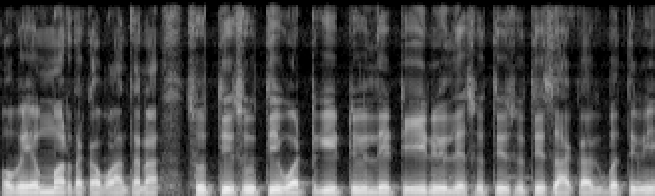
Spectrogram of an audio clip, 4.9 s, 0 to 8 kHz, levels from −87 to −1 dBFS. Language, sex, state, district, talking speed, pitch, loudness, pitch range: Kannada, male, Karnataka, Chamarajanagar, 185 wpm, 95 Hz, -16 LUFS, 90-95 Hz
